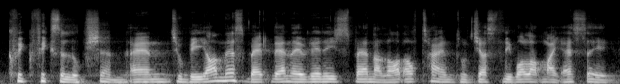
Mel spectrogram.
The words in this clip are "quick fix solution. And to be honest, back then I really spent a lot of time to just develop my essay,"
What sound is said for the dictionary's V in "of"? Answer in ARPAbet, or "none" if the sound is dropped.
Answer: F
